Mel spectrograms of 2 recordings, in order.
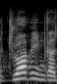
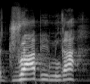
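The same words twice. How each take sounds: First: "드롭입니까" starting deu-rap; Koreanized DR. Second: "드롭입니까" as joo-rap, hit louder; English DR sound. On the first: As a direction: keep a plain d sound in "드롭입니까". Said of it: "뚝 떨어진 거 발음입니까". ("드롭입니까"의 '드'를 글자대로) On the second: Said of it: "디알은 뭐야". ("드롭입니까"를 '주랍'으로 힘주어) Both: Shown as a demonstration.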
